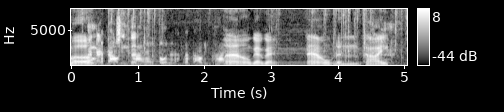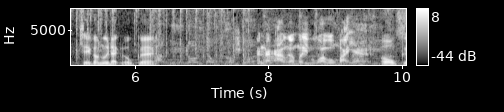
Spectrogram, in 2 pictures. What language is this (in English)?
Vietnamese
